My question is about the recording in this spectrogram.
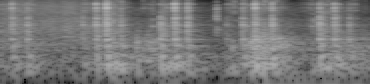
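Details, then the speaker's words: Bicycle crank after crank bearing replacement: a light scraping tick about three times a second as the crank turns, where the chainring touches the frame metal at one spot. "you can hear it's touching. This cogwheel is touching this metal."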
